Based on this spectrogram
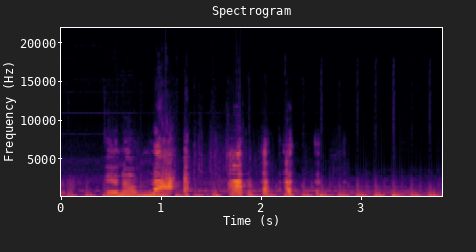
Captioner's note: laughter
